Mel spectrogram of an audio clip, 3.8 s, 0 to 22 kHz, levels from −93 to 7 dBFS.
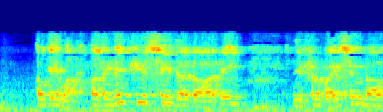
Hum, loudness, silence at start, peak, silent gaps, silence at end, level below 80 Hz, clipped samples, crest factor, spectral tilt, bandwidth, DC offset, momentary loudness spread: none; -22 LUFS; 0 s; -6 dBFS; none; 0 s; -46 dBFS; under 0.1%; 18 dB; -0.5 dB/octave; 7.4 kHz; under 0.1%; 13 LU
